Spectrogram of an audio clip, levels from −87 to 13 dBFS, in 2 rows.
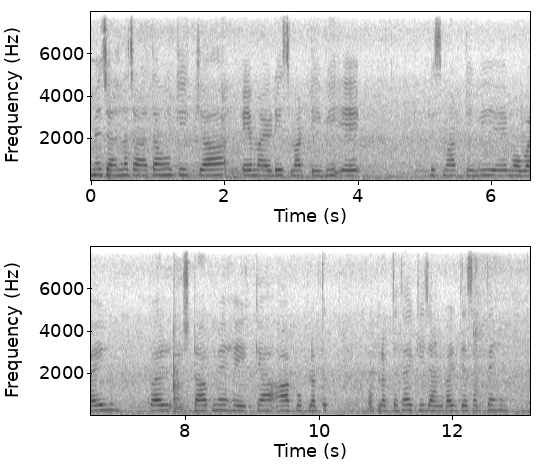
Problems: constant background noise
